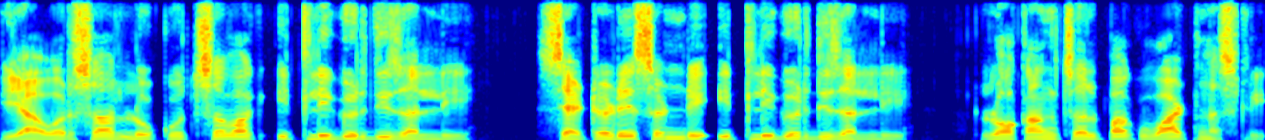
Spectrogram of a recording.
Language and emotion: Goan Konkani, neutral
